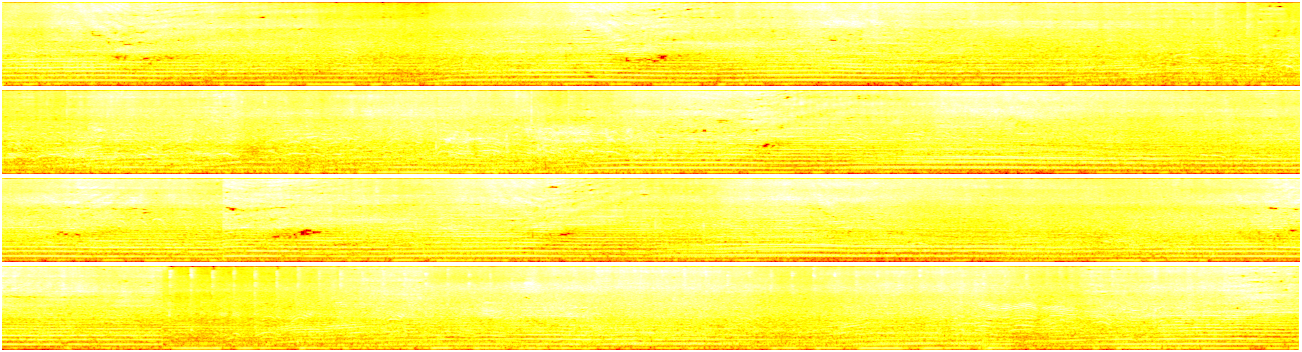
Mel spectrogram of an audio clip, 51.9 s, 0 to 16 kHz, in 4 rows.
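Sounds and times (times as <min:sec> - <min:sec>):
crowd voices: 0:00.0 - 0:51.9
motorcycle engines revving: 0:00.0 - 0:51.9.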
